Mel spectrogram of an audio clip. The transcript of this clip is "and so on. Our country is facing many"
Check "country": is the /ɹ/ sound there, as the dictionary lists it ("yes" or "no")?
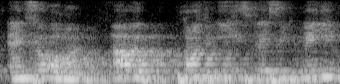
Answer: no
